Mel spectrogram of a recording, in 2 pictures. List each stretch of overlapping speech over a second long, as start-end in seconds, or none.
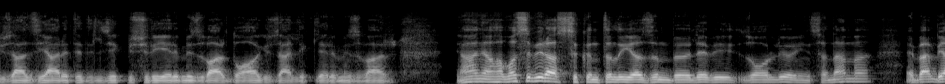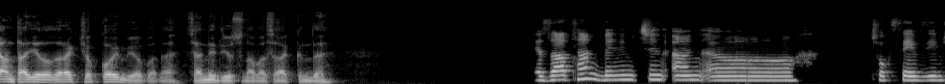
none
